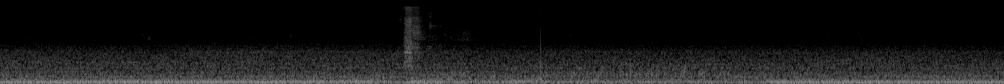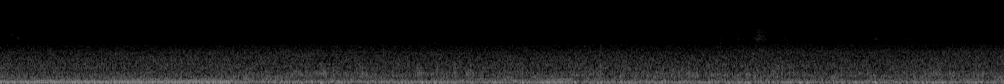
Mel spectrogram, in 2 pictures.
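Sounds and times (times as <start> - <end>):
diesel engine droning: 0.0 - 6.0
air brake hiss: 4.0 - 4.8.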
